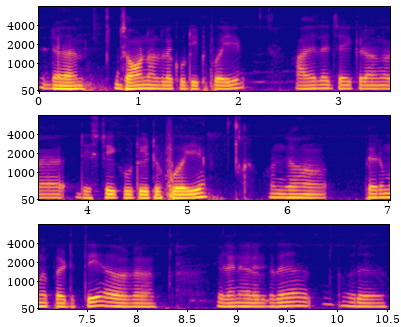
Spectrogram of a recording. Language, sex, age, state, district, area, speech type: Tamil, male, 18-30, Tamil Nadu, Namakkal, rural, spontaneous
